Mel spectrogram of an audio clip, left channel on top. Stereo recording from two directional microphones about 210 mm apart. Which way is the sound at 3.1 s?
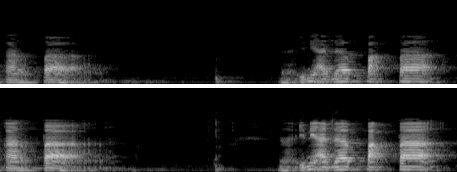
15° right (ahead or behind).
